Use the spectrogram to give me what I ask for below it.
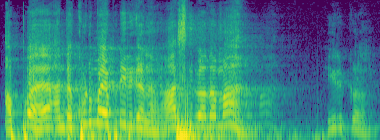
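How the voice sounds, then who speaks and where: Woman, preacher, scolding sermon, rhetorical questions, very high voice, long hall echo. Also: lively intonation, normal speed, heavy background noise. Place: church hall.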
